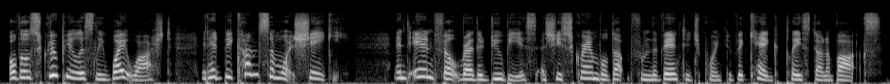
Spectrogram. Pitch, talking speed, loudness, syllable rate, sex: 255 Hz, 190 wpm, -19 LUFS, 6.1 syllables/s, female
